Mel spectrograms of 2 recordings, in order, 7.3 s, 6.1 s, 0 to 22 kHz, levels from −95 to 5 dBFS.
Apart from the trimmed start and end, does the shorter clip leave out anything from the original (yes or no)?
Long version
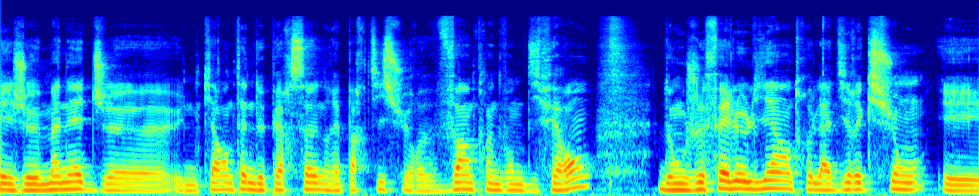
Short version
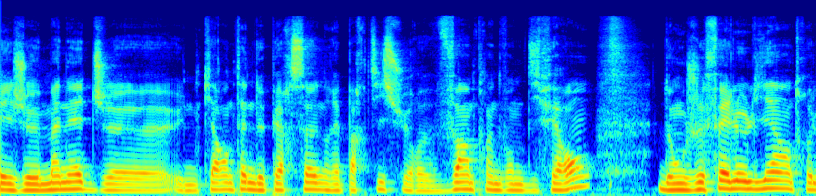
no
